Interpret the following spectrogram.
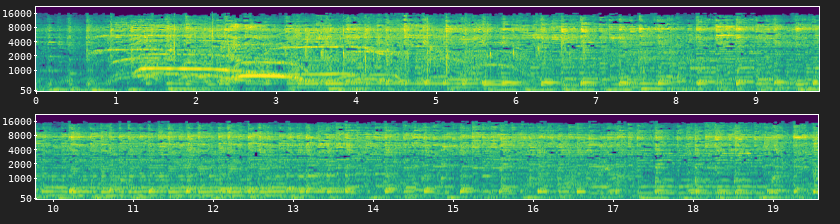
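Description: Bluegrass band playing an instrumental break led by fast five-string banjo rolls, with upright bass, guitar and mandolin behind. High sliding notes sound over the music in the first few seconds.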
